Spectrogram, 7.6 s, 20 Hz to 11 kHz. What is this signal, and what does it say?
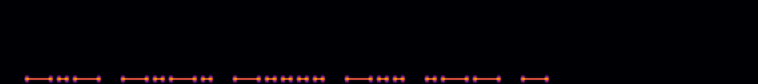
Morse code, heard as a keyed tone, about 15 wpm, 700 Hz. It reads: KC6DWT
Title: USA Call Signs - 6 Characters - Repeated 2x - 15wpm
